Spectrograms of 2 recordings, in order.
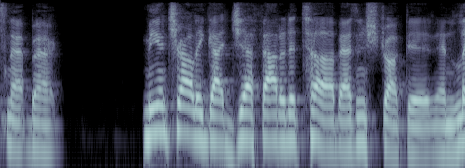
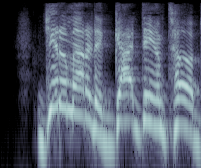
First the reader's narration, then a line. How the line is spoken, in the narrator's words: JL barked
